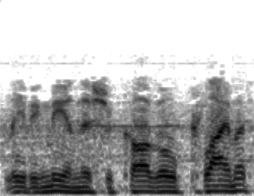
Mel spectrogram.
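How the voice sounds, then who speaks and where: An actor playing an easygoing middle-aged American husband who banters folksily in a 1950s radio drama. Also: male voice, on the low side, level tone, brisk, narrow, tinny audio, close to an everyday voice. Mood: affectionate, teasing. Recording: band-limited 1950s radio recording with hiss.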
